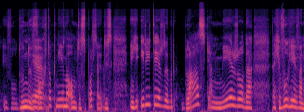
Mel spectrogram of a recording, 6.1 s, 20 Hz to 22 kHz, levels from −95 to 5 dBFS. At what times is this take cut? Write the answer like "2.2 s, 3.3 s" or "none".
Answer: 1.9 s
